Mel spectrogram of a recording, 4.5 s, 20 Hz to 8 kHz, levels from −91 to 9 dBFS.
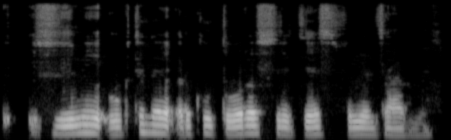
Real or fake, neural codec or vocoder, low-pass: real; none; 7.2 kHz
